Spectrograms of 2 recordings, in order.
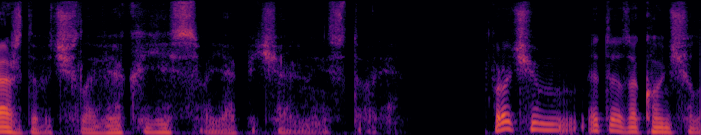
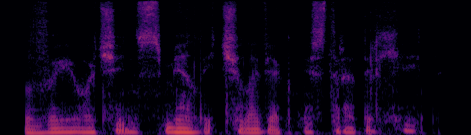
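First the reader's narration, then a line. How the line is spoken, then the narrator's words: Quiet. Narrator (Russian): тихо сказала Инесс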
